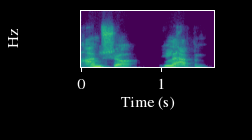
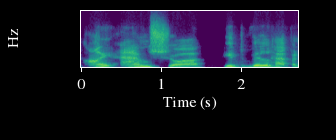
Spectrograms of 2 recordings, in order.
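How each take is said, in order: First: The words 'I am' are contracted to 'I'm'. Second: The words 'I am' are said in full. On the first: "you will simply say" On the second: "you did not read"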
